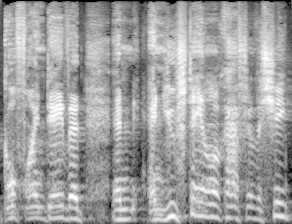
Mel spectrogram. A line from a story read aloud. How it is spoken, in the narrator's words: Jesse whispered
